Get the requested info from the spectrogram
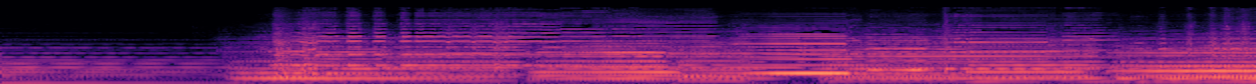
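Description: A string quartet of violins and a cello playing a slow passage of sustained, bowed chords. It starts about a second in, after a held chord that fades away.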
